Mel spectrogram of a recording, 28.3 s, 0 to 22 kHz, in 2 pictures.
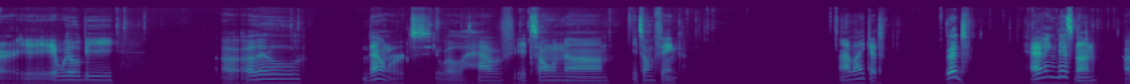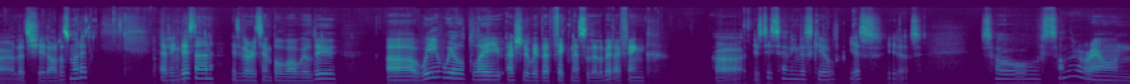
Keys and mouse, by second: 1.7 g, 3.7 g, 5.7 g, 7.6-7.9 middle drag, 8.5 middle click, 9.3-9.8 middle drag, 11.4 click, 12.3 ctrl+s, 12.5 Tab, 12.8 click, 13.2 click, 14.2 middle click, 14.6 middle click, 15.0 right click, 19.7-20.2 middle drag, 22.9 ctrl+a, 24.9-28.2 shift+drag.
